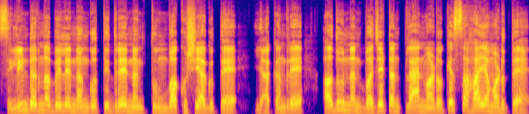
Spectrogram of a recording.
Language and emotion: Kannada, happy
